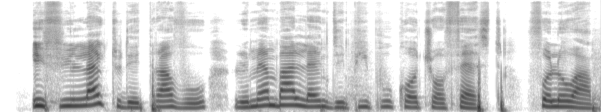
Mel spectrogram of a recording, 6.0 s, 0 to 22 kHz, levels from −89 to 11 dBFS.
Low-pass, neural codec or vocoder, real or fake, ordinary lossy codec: none; none; real; none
